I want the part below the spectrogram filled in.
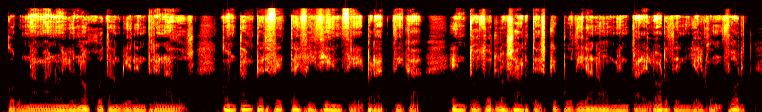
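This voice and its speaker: A man narrating an audiobook in a measured, deliberate reading. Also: extremely low pitch, mellow, husky, no echo, clean studio sound.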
